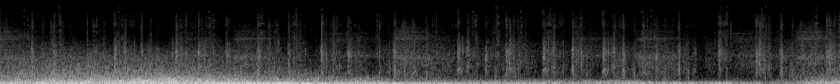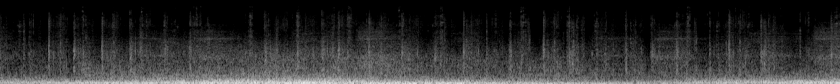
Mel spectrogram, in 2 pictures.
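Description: Footsteps crunch over gravel and grass.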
